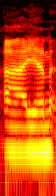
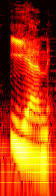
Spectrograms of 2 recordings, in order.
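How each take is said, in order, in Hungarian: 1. A név 'ah' hanggal kezdődik. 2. A név 'ee' hanggal kezdődik. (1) "helyes kiejtése nem ájen" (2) "hanem ilyen, igen"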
